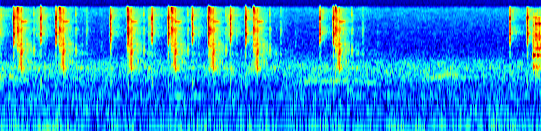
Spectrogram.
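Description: Game menu clicks tick in quick succession.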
